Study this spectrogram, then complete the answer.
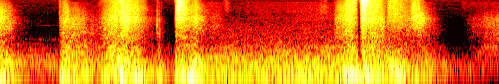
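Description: A spaceship engine roars as the ship flies through space.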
